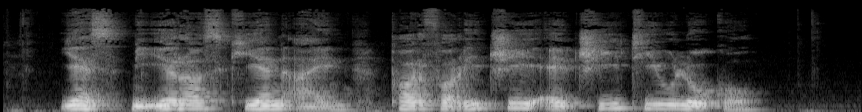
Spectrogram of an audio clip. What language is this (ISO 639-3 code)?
epo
